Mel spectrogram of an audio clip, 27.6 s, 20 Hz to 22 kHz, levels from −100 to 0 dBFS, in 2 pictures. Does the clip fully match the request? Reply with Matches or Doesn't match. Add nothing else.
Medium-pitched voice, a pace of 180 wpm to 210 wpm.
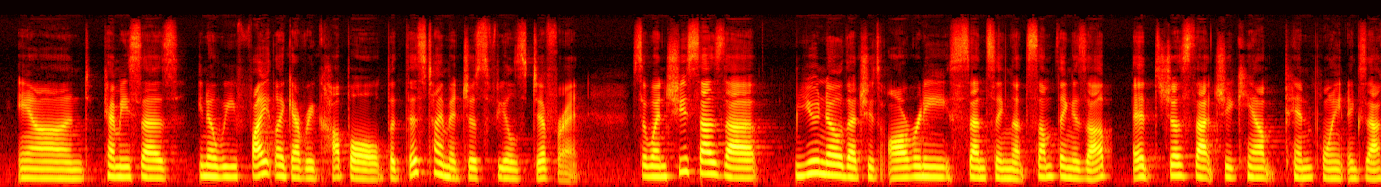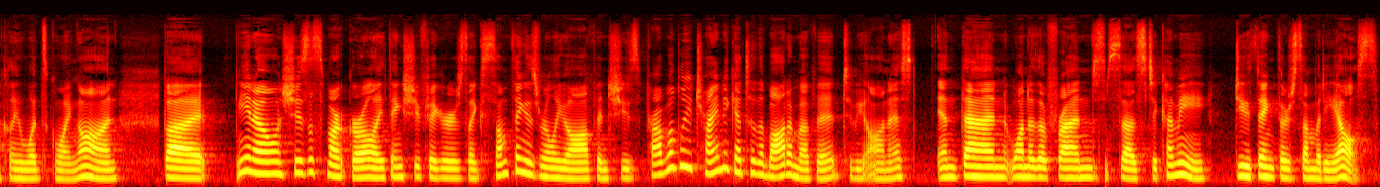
Matches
